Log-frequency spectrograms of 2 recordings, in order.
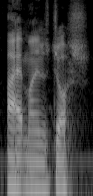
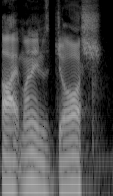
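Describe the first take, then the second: First: Lightly voiced impression, low and soft; Josh. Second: Slow, soft accent impression; Tommy T. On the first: Player imitating a friend on request, light low impression. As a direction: introduce yourself in a slightly lowered, subdued put-on voice. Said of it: "do a Josh impression". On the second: Player switching to a second impression on request, slow put-on voice. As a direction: draw the introduction out slowly in a put-on voice. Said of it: "Now do Tommy T". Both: Shown as a demonstration.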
